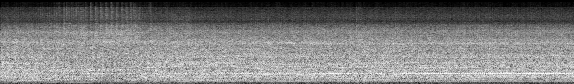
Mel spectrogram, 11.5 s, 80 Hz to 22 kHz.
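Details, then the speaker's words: Briggs V-twin on a Huskee Supreme 50-inch riding mower, restarted after sitting, choke pulled: uneven stumbling idle with faint hiss, one cylinder dropping out and misfiring; heavy smoke, carburetor to be cleaned. "oh it's still not right what I'm doing is I'm trying to burn it off"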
